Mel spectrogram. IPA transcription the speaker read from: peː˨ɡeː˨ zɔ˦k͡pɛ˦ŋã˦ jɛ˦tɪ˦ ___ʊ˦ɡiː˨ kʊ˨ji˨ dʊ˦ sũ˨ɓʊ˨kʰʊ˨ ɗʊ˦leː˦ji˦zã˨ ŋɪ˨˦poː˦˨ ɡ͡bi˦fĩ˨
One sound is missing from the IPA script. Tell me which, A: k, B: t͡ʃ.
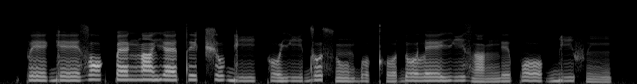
B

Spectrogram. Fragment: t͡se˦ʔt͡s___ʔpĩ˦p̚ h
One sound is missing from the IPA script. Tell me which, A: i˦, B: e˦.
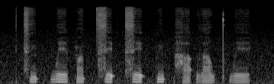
B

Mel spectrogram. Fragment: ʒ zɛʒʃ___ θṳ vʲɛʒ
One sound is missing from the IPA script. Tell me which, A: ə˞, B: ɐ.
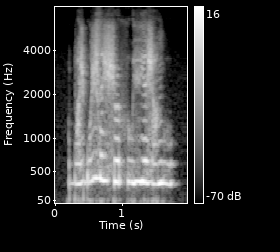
A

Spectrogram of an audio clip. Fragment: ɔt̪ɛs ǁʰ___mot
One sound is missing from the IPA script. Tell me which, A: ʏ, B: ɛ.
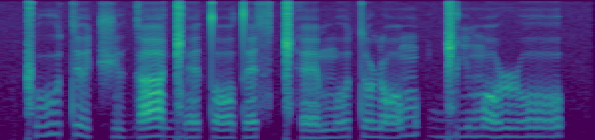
B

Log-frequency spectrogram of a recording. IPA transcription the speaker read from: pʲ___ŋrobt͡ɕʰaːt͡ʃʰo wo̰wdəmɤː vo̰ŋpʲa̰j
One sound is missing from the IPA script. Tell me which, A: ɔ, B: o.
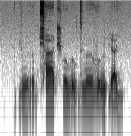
B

